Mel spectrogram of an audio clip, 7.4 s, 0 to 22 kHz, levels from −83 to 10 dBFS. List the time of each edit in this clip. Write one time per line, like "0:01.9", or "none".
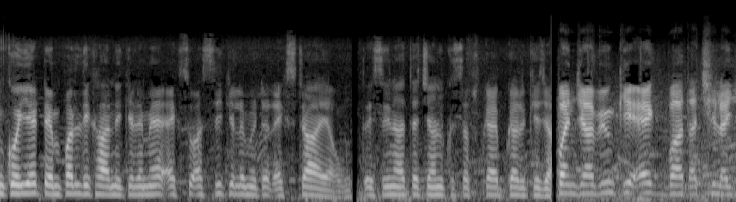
0:03.5
0:05.5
